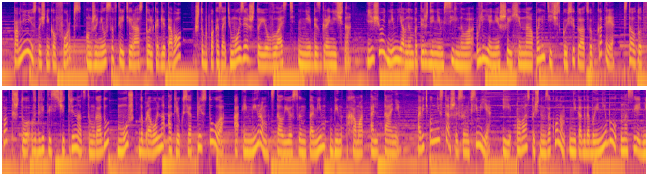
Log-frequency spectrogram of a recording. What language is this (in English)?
Russian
